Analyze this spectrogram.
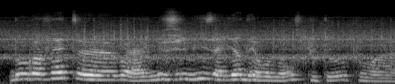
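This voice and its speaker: A woman speaks with a fairly high pitch and lively intonation. Noticeable background noise is present. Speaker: book vlogger. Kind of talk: casual talk to camera.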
